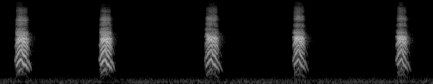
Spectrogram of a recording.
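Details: Five strident, harsh chirps from a baby blackbird, spaced close to a second apart, with faint low background noise.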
